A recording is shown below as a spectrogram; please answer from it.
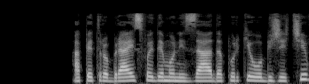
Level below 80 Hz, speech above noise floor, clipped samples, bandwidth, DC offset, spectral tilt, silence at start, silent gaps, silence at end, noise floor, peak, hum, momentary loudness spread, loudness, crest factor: -56 dBFS; over 70 dB; under 0.1%; 11.5 kHz; under 0.1%; -4.5 dB/octave; 0.75 s; none; 0 s; under -90 dBFS; -4 dBFS; none; 6 LU; -20 LUFS; 18 dB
